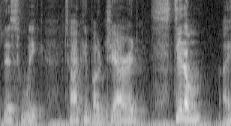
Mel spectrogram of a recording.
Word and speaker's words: Stidham: And I've seen so much this week talking about Jared Stidham.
